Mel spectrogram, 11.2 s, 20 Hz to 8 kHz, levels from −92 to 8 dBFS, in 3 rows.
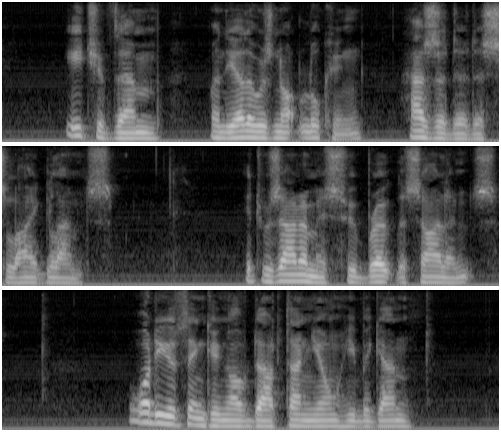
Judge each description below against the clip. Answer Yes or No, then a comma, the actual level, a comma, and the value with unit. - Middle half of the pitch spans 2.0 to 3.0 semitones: Yes, average, 2.7 semitones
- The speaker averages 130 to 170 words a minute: Yes, average, 150 wpm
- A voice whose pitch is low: Yes, low, 120 Hz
